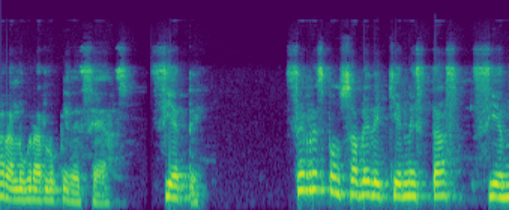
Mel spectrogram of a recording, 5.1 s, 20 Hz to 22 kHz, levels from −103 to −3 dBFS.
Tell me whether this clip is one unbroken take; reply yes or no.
no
